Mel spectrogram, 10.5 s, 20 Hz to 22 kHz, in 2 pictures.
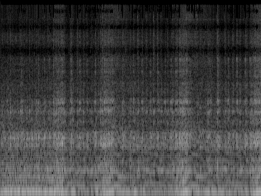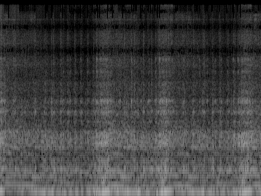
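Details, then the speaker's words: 1986 Honda NS400R 400cc two-stroke triple after 11 months standing, run on choke to empty the carbs for storage: raspy triple surging and stumbling in waves, revs sagging and recovering as the carbs run dry; fuel starvation. "starting to run out of fuel now run on choke for a minute get the last of the fuel out of those carbs"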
